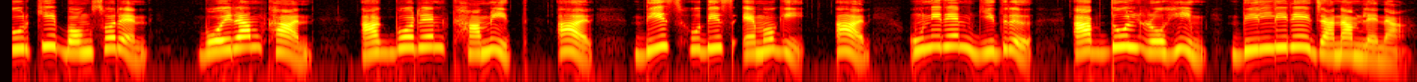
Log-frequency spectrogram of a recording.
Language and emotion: Santali, neutral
